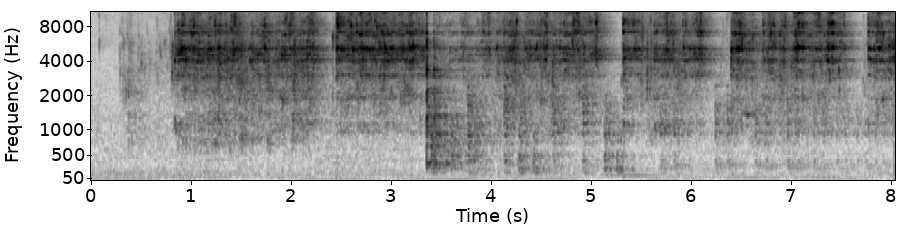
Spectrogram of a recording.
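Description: A metal fork stirring and tossing fresh fettuccine in a stainless steel frying pan, scraping against the pan, starting about a second in. The butter, parmesan and starchy cooking water are being worked into an emulsified sauce.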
